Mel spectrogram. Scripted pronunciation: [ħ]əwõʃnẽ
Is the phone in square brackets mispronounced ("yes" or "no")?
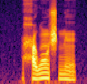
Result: no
